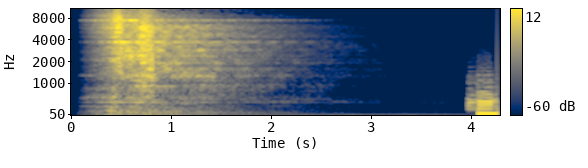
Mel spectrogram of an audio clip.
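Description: Whoosh sound effect for an animated logo intro: one burst of hissy, high-pitched noise that swells to a peak about half a second in, then fades away over the next second and a half.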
